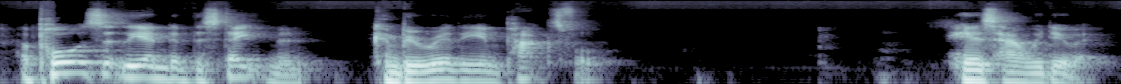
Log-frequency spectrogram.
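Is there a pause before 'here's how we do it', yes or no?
yes. A marked pause comes before the last phrase.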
